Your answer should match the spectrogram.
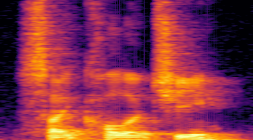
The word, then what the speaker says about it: psychology: So for example, in the words pseudonym, pneumonia, psychology, psychiatrist, pterodactyl, pterodactyl, pterozool, pterozool.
